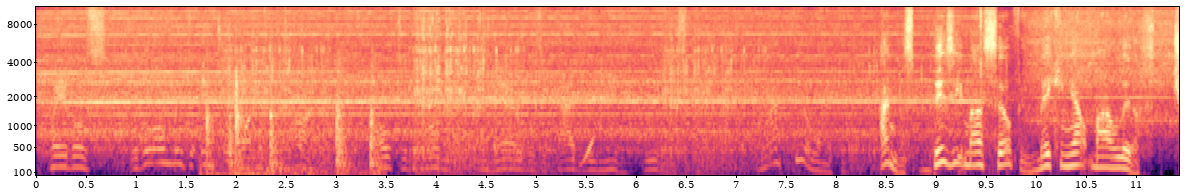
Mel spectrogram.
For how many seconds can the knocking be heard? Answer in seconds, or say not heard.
2 s.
